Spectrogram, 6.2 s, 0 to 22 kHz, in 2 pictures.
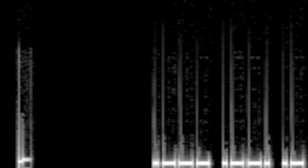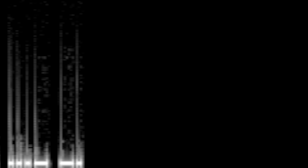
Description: Morse code, heard as a keyed tone, about 27 wpm, 700 Hz. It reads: JPAVN
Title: Code Groups - 5 Letters - 28wpm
